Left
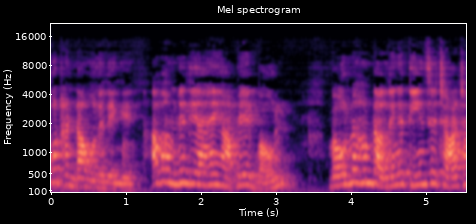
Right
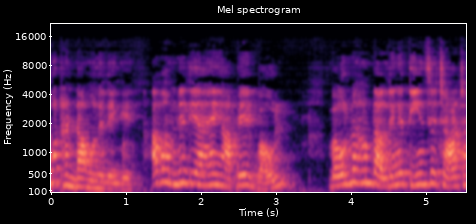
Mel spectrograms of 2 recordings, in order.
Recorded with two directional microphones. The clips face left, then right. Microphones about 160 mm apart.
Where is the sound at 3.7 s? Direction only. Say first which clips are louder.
Right 2 dB; 15° right (ahead or behind).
